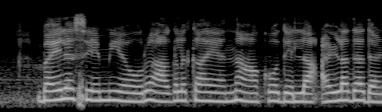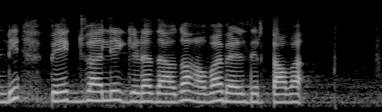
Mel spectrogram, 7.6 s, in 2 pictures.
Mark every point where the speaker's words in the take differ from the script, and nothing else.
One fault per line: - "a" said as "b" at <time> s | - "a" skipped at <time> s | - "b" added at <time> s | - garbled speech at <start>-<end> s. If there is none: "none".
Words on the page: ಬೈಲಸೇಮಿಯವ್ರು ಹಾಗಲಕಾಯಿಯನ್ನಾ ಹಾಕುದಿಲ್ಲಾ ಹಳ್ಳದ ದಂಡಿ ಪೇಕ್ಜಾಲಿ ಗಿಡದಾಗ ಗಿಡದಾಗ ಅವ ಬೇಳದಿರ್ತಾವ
- "ಗಿಡದಾಗ" skipped at 5.6 s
